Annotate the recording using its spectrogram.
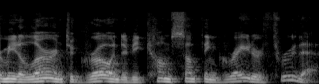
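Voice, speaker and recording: A man's plain, everyday voice at a medium pitch, fairly quick pace, quiet background. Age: 60s. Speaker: transformational coach and speaker. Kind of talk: podcast interview.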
